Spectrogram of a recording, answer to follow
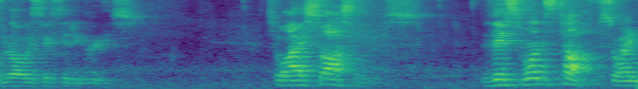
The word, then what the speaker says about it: isosceles: Then we get to the third one, which is spelled isosceles, which is how I'll say it, but it's an isosceles triangle.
